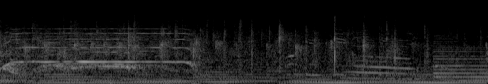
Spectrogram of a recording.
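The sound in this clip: A church audience clapping and cheering to welcome the lead pastor, a steady wash of applause with scattered sharper claps over sustained music tones.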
